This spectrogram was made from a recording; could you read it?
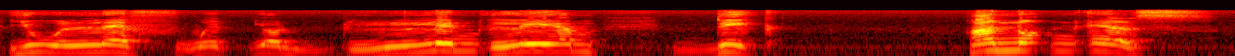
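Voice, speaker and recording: A man giving an animated, preachy monologue to other men, swinging between loud outbursts and low asides. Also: extremely slow. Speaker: channel host.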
